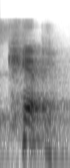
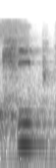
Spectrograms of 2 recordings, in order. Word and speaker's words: Kiip: and I'll say hey it's keep like keep it real or keep going keep it up it's keeper and when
